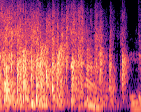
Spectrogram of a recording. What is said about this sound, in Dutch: Nou, nog een keer heel hard applaus.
